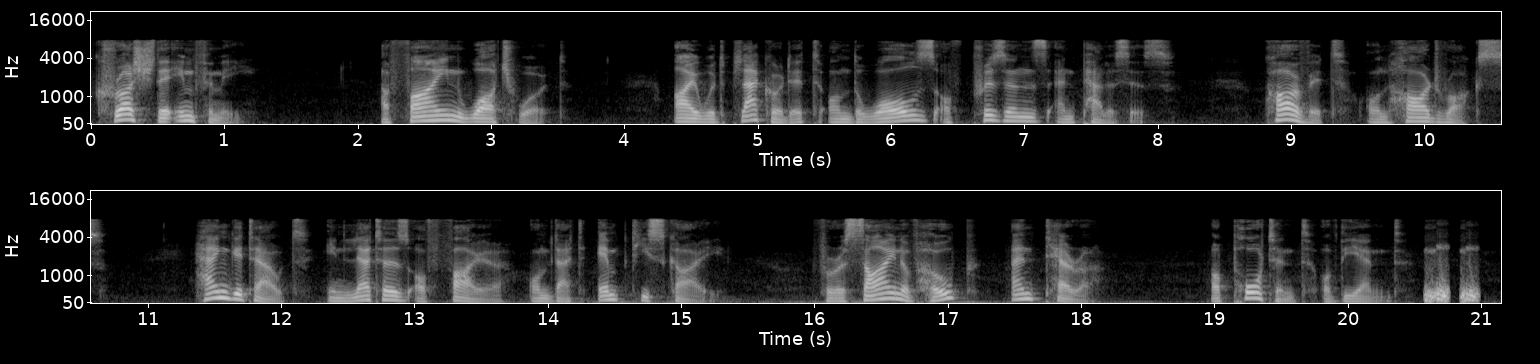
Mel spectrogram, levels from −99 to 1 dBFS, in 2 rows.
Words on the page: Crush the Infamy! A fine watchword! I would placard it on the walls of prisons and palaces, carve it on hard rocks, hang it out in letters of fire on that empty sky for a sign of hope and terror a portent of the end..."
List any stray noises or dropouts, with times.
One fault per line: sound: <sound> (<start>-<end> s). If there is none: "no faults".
sound: laugh (20.6-21.0 s)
